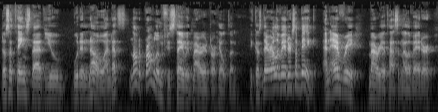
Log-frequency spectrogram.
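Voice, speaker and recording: A man's voice: medium pitch, sing-song, a little fast, few pauses, bright, forceful tone, echoey room. A man raised in Finland, a podcast guest talking through his story thoughtfully, with restarts and fillers. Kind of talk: conversational interview.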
